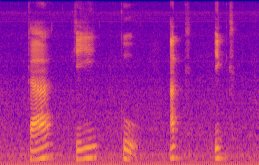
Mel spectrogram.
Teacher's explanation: pangkal lidah ini bertemu, menempel di sebuah titik, yang mana titik ini adalah titik pertemuan antara langit-langit keras dan langit-langit yang lunak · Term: makhraj huruf Kaf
